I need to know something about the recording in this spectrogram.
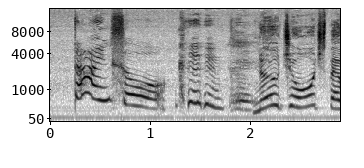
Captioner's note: giggles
